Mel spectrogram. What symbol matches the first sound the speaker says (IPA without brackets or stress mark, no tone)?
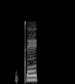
t̪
